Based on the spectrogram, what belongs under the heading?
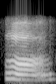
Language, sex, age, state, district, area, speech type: Bengali, female, 30-45, West Bengal, Darjeeling, urban, conversation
